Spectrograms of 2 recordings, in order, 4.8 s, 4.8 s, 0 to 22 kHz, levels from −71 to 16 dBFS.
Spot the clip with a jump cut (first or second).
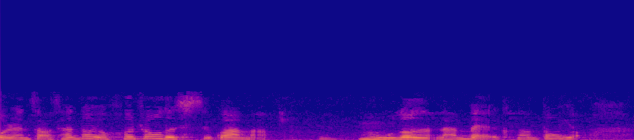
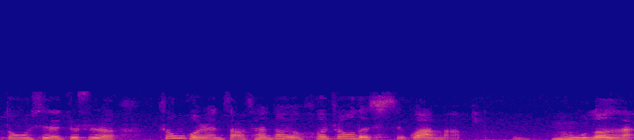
first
